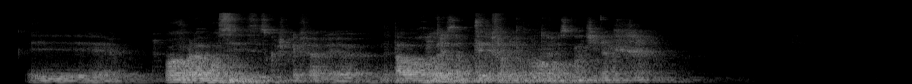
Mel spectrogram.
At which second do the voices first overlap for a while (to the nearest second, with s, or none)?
4 s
